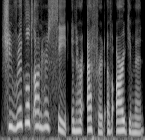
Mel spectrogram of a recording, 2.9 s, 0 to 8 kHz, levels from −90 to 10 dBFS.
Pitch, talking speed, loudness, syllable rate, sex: 230 Hz, 205 wpm, -16 LUFS, 5.2 syllables/s, female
